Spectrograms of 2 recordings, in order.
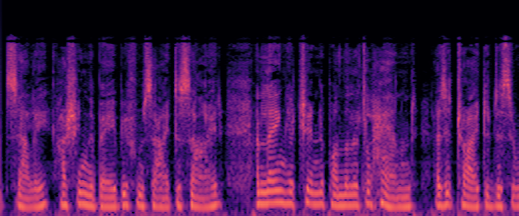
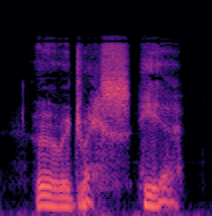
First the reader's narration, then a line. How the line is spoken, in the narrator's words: in a low voice, as if he were making responses at church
